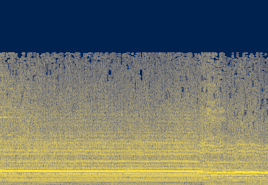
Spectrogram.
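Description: Recorded gospel music holding a long sustained chord, which slides down into another held chord about three seconds in.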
